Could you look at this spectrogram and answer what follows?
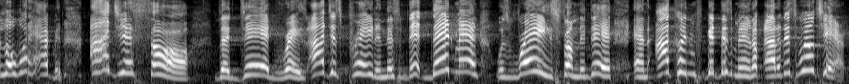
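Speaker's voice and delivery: loud, baffled complaint to God; exasperated plea. Retold or imitated. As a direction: cry out in acted disbelief.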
